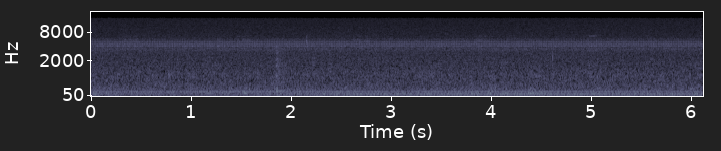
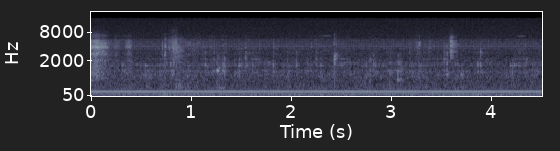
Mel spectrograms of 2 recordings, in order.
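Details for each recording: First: 1988 Hunter Embassy 42-inch ceiling fan, model 25644, with a 172x12mm motor, on low speed: soft, steady, typical Hunter motor hum under a gentle airflow hiss, no clicks or wobble; the bearings are otherwise known to be loud. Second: 1988 Hunter Embassy 42" ceiling fan, model 25644 with 172x12mm motor, on low speed: steady hum with faint irregular clicks and clunks from worn bearings; fan is very dirty.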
